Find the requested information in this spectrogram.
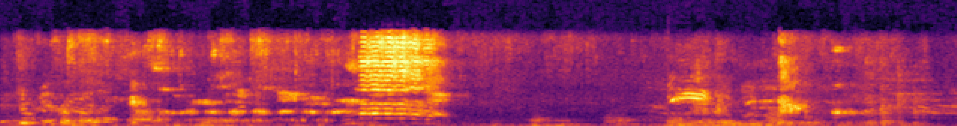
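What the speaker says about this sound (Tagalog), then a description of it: "Yung pala kambing." Goats at Kam Tin country park farm bleat a few times, a nasal wavering cry standing out near the middle, while someone talks over and around them.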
